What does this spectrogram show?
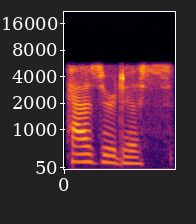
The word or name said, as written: hazardous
